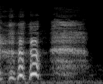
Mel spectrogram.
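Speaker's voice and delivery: high, nervous burst of laughter. Real, not acted. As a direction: laugh off the scare. Nervous laugh after the scare.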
